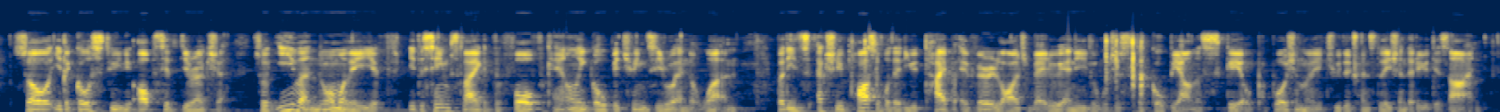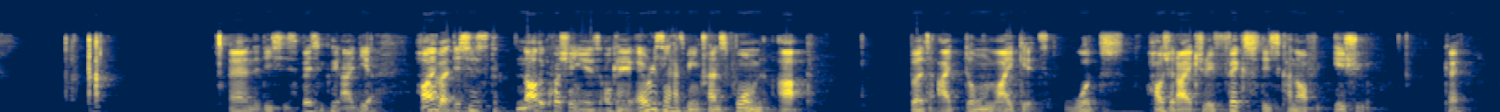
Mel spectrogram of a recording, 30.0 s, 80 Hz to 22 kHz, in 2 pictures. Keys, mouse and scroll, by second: 0.1-2.5 shift+middle drag, 2.5-7.0 drag, 8.1 click, 10.1-13.1 drag, 14.9-17.1 drag, 17.1-19.3 middle drag, 19.3-20.8 drag, 20.8-21.5 scroll down 1, 21.5 scroll up 1, 21.6-22.5 middle drag, 22.5-23.1 scroll down 2, 23.1-26.1 middle drag.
